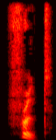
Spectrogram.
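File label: "fruit", British English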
